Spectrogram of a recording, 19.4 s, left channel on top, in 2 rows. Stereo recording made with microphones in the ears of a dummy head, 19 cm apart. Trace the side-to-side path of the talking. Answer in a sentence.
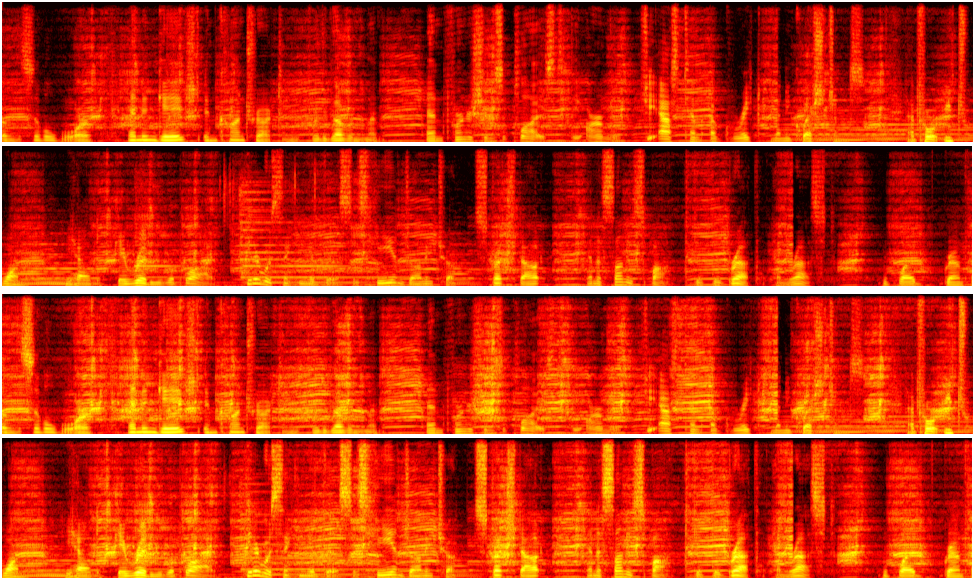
You can hear the talking go left and come back.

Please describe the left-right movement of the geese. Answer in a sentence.
In this clip you hear the geese stay in one place.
